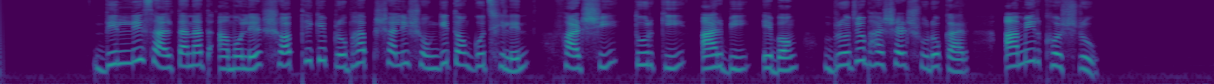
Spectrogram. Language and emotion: Bengali, neutral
